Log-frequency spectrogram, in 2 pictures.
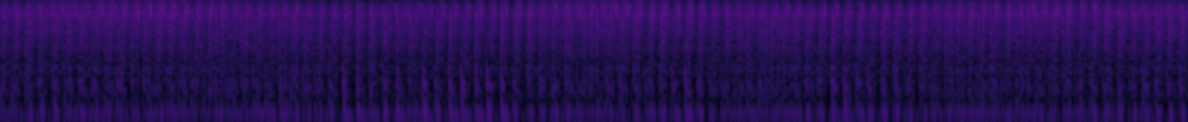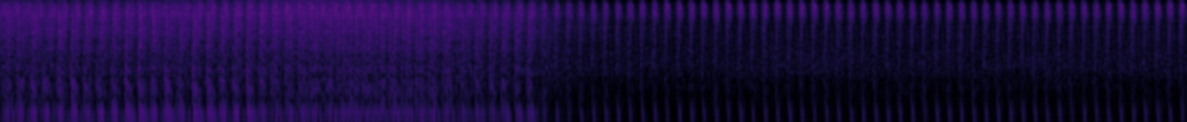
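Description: A helicopter engine roars loudly, then quiets down.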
